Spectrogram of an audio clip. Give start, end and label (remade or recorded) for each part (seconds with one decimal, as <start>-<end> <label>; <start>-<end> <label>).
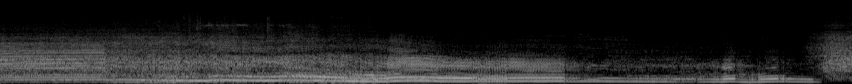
0.0-5.9 recorded; 5.9-8.5 remade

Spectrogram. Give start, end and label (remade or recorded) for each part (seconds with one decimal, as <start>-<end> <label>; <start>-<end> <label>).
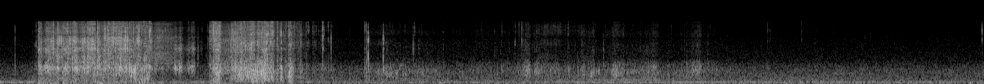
0.0-9.8 recorded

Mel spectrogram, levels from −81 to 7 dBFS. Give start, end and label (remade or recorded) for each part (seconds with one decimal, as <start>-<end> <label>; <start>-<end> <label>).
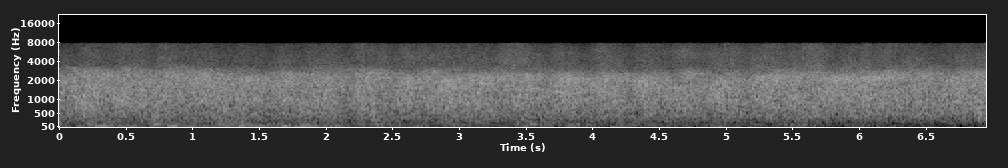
0.0-1.6 recorded; 1.6-5.5 remade; 5.5-7.0 recorded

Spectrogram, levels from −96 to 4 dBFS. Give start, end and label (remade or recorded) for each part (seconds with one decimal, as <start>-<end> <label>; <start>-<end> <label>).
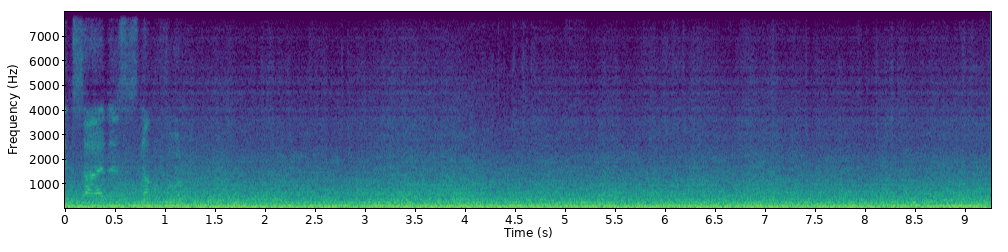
0.0-4.0 remade; 4.0-4.7 recorded; 4.7-9.3 remade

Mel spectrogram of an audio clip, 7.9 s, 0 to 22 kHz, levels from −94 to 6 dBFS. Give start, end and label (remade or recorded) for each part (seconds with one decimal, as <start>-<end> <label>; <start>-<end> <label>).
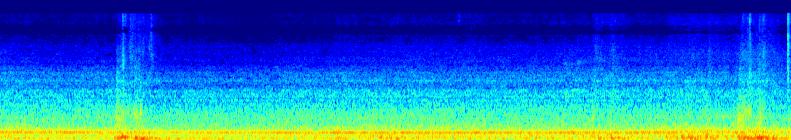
0.0-7.9 recorded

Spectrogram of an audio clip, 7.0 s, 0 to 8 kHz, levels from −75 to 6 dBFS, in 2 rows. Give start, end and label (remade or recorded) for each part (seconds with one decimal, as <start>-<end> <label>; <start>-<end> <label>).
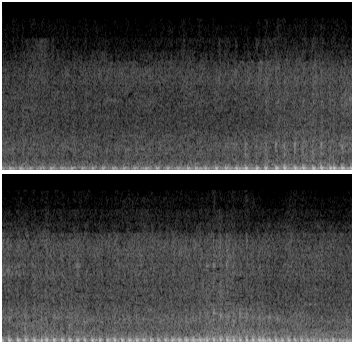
0.0-3.3 recorded; 3.3-3.9 remade; 3.9-6.1 recorded; 6.1-7.0 remade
